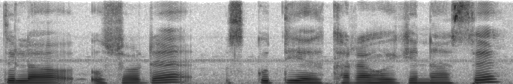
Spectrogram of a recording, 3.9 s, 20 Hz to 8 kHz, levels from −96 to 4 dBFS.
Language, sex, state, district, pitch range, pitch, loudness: Nagamese, female, Nagaland, Dimapur, 170-190 Hz, 180 Hz, -17 LUFS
